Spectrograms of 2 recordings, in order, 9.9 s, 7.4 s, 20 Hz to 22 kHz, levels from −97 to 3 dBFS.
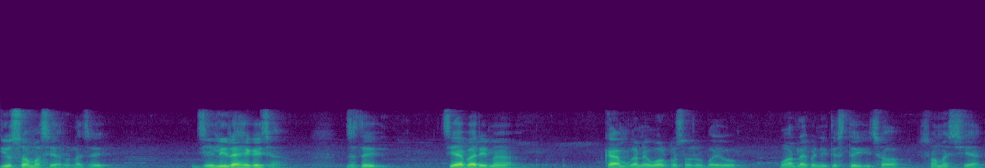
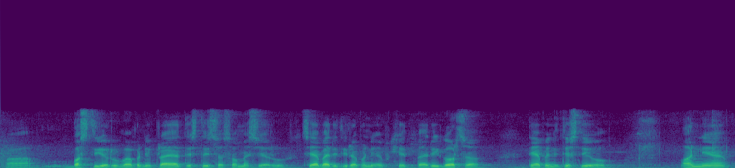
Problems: none marked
